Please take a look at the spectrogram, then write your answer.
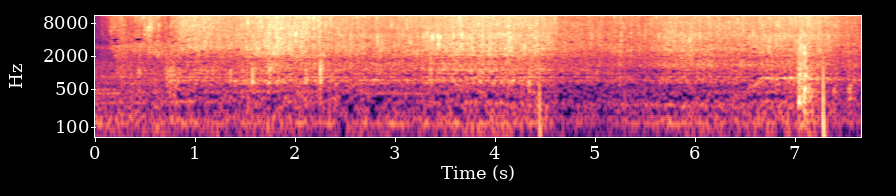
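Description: Chopped onions dropped into hot oil with a pinch of asafoetida sizzle and fry steadily in a pan, a loud continuous hiss with faint scrapes and clinks, no voices.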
